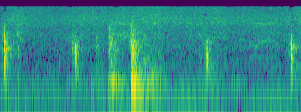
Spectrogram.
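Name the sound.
door being closed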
